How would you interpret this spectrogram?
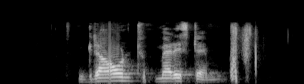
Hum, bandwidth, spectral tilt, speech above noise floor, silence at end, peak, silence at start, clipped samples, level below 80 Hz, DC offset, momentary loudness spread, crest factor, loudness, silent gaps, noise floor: none; 8 kHz; -2.5 dB/octave; 54 dB; 0.55 s; 0 dBFS; 0.8 s; under 0.1%; -58 dBFS; under 0.1%; 10 LU; 18 dB; -16 LUFS; none; -70 dBFS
